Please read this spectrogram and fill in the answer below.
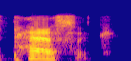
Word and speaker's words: Pasek: Well, maybe if you lived in Poland, that would be the right way to say it, but it's Pasek.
